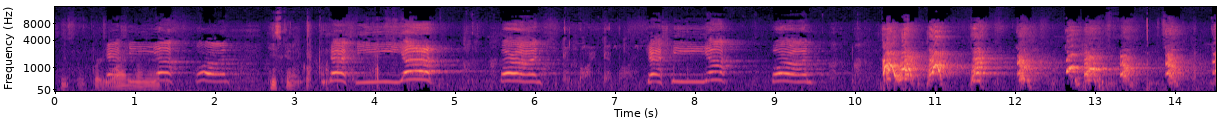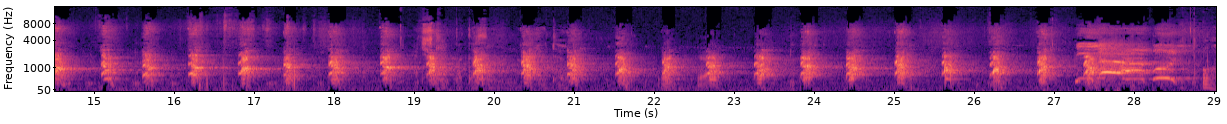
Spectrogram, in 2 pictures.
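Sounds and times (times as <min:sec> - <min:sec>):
dog barking: 0:10.3 - 0:27.7.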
